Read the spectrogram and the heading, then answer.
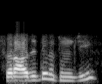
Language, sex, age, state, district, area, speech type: Marathi, male, 18-30, Maharashtra, Thane, urban, conversation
